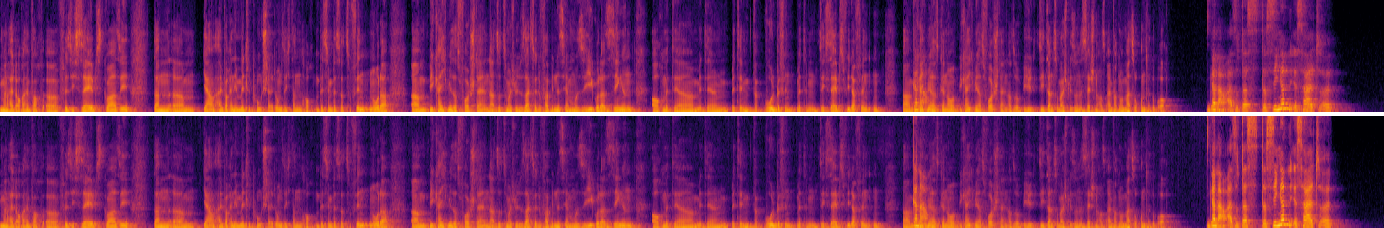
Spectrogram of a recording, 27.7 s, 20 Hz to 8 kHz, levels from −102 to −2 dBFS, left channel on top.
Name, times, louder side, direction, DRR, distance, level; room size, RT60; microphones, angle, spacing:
voice 1, 0.0-23.3, left 1 dB, 25° left, 0.5 m, -28 dB
voice 2, 18.2-18.6 24.1-26.6, right 4 dB, 60° right, 0.7 m, -24 dB
10.0 x 6.5 x 7.8 m
head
